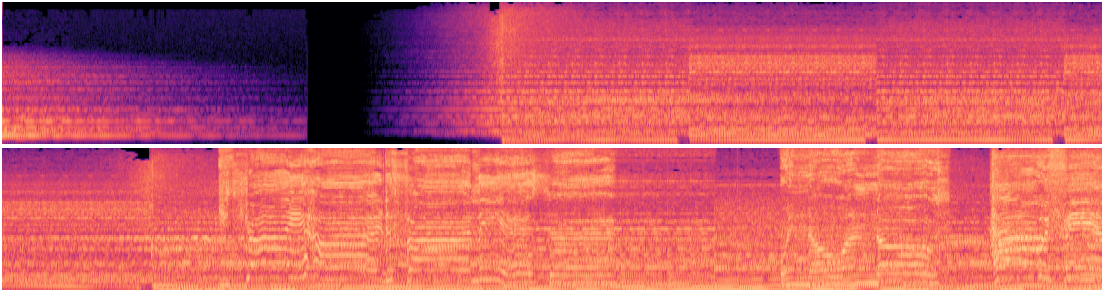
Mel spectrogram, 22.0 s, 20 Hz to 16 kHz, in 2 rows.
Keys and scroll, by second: 6.6 ctrl+shift+[, 7.2 ctrl+].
